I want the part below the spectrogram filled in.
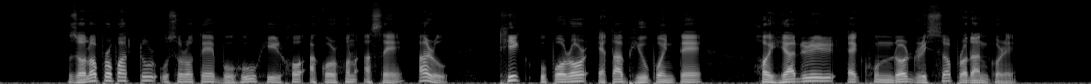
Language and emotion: Assamese, neutral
